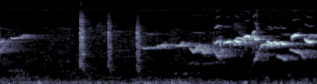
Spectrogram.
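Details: Caged young white-rumped shama, newly past juvenile plumage, Arko Tangerang line, Petarukan, Pemalang: three dry clicks, then a drawn-out whistle swelling into loud, fast, tumbling warbled notes.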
